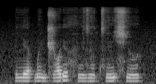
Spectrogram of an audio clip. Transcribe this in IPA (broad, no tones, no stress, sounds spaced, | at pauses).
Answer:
lʲ a ɓ ə̃ d͡ʒ ɔ ɾʲ ɐ h ẽ z ɐ̃ t͡s ẽ ɕ ə̃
